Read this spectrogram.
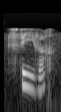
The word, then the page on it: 's Fiewer: Bas-Rhin; Reichshoffen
